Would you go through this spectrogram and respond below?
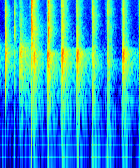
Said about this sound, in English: No, it's a clap track. This is a banger. Listen to this one. It's a clap track. Yeah. Clap track.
